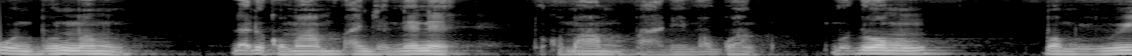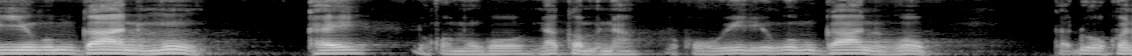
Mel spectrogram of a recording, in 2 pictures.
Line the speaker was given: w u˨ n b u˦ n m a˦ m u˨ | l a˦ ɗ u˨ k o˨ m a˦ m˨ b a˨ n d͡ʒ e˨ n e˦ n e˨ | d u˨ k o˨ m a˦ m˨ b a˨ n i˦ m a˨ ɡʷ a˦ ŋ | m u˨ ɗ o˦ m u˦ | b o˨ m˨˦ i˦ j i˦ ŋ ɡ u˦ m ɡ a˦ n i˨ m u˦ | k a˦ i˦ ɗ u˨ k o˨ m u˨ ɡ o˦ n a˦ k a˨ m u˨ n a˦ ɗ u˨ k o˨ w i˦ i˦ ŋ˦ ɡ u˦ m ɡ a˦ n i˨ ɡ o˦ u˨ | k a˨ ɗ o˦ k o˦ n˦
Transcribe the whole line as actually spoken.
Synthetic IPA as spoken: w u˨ n b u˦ n m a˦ m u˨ | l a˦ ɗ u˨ k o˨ m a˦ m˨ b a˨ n d͡ʒ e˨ n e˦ n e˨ | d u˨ k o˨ m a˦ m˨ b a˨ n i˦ m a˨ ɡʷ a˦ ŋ | m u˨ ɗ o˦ m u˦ | b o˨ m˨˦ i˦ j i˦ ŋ ɡ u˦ m ɡ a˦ n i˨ m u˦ | k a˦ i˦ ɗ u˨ k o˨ m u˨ ɡ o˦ n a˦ k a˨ m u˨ n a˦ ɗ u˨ k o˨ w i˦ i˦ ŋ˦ ɡ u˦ m ɡ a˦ n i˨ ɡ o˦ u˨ | k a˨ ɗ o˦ k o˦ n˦

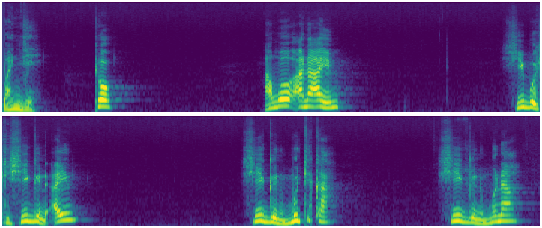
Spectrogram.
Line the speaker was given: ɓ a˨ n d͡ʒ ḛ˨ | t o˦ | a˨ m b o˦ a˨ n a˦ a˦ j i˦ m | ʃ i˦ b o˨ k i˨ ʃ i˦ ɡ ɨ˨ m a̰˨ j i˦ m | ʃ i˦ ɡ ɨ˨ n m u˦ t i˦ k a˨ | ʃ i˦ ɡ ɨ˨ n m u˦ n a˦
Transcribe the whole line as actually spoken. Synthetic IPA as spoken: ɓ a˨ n d͡ʒ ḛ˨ | t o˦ | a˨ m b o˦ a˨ n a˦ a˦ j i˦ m | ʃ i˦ b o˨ k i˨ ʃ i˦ ɡ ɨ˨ n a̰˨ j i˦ m | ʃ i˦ ɡ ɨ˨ n m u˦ t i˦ k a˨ | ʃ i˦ ɡ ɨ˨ n m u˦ n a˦

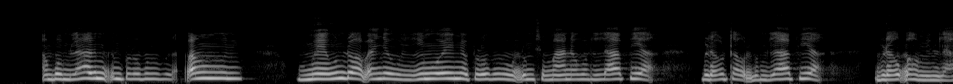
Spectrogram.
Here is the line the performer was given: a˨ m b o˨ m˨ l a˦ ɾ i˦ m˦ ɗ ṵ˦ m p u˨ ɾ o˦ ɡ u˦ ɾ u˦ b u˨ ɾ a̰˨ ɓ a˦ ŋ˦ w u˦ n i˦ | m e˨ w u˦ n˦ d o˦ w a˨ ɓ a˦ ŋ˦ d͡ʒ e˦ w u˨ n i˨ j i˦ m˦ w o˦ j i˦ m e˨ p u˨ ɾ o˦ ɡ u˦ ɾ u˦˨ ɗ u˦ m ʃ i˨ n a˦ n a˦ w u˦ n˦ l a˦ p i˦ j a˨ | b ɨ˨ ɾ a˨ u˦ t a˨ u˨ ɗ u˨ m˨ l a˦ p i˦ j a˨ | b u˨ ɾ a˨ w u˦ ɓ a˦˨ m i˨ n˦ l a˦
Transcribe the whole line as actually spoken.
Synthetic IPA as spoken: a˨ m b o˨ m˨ l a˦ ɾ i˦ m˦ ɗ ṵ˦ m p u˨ ɾ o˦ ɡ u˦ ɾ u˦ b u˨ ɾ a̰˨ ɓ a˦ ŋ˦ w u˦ n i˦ | m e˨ w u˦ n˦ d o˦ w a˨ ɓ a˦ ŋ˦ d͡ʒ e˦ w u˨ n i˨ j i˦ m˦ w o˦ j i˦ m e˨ p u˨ ɾ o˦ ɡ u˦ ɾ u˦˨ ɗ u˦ m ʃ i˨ m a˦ n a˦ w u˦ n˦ l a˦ p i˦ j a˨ | b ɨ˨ ɾ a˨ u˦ t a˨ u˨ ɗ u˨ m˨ l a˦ p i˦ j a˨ | b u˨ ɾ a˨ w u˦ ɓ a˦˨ m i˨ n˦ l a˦

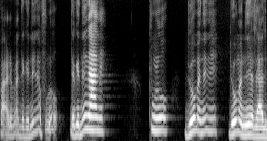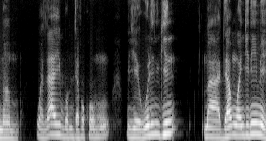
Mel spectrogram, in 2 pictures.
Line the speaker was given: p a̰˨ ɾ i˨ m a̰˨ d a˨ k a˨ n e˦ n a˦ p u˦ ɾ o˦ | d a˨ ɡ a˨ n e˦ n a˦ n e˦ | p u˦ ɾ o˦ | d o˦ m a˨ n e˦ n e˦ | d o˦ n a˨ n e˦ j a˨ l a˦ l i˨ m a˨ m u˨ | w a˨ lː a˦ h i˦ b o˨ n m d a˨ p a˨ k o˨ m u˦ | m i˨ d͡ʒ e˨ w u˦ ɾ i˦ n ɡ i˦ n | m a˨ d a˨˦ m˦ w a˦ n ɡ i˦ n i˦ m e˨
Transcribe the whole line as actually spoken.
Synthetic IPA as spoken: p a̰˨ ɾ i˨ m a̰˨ d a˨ ɡ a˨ n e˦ n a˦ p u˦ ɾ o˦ | d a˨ ɡ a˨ n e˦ n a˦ n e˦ | p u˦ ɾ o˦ | d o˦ m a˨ n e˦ n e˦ | d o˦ m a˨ n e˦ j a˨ l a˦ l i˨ m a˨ m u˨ | w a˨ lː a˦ h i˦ b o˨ m d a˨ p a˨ k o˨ m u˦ | m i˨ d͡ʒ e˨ w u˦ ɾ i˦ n ɡ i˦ n | m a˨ d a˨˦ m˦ w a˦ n ɡ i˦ n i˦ m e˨

